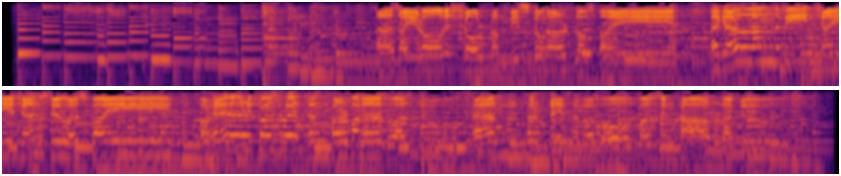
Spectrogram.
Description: guitar
bass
